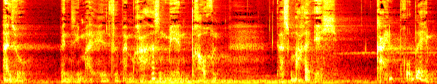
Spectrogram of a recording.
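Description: A furtive, over-helpful man in a radio drama. He murmurs slowly and hesitantly with a breathy creak in a reverberant space. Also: medium pitch, huge pitch swings, fairly bright tone, in a whisper, exaggerated voice. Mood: furtive, eager. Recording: reverberant, slightly distant.

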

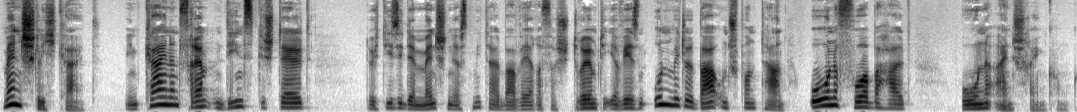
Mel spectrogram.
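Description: A man playing an earnest, contemplative narrator in a literary radio play, phrasing deliberately and rhetorically. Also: medium pitch, big pitch swings, darkish tone, no echo, clean studio sound.

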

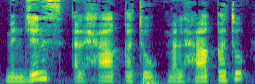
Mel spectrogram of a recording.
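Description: A man's voice: mid-range voice, expressive, moderate pace. A man teaching Arabic grammar to students, posing questions to the class and answering them himself, reciting quoted text. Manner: addresses students directly, checks understanding.

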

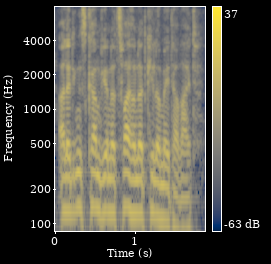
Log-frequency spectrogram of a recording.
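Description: An actor in a 1950s German radio drama playing a harried, brusque wartime inspector, weary and impatient, sometimes stammering. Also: male voice, medium pitch, expressive, very fast, darkish tone, close to an everyday voice. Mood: weary, recollecting. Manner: agitated, impatient, stammers and repeats.

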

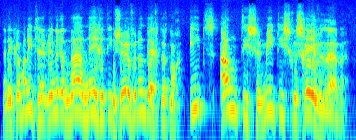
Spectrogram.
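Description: Husky, bitter old exiled writer. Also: male voice, high-pitched, animated. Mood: indignant, defensive. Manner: bitter, halting, sardonic monologue, often dropping to a mutter. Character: bitter, aging exiled French writer-doctor, recalling his persecution. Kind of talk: radio drama monologue. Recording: muffled 1980 radio broadcast.

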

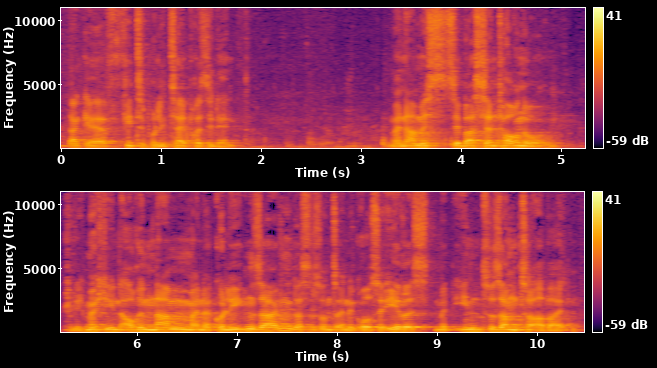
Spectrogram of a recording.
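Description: An actor playing an earnest, deferential young police recruit giving a formal, respectful speech in a radio drama. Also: male voice, mid-range voice, a little fast, lightly acted. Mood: earnest, proud. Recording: echoey hall, faint noise.

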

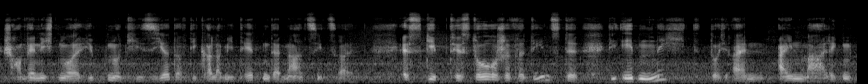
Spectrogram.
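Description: Pompous, low-voiced lawyer. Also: male voice, a bit bright. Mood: self-assured. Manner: rhetorical, self-important, declaiming. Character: pompous, eloquent lawyer championing old Prussia. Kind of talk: German radio drama acting. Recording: clear background noise in a moving car. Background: vehicle noise.

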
